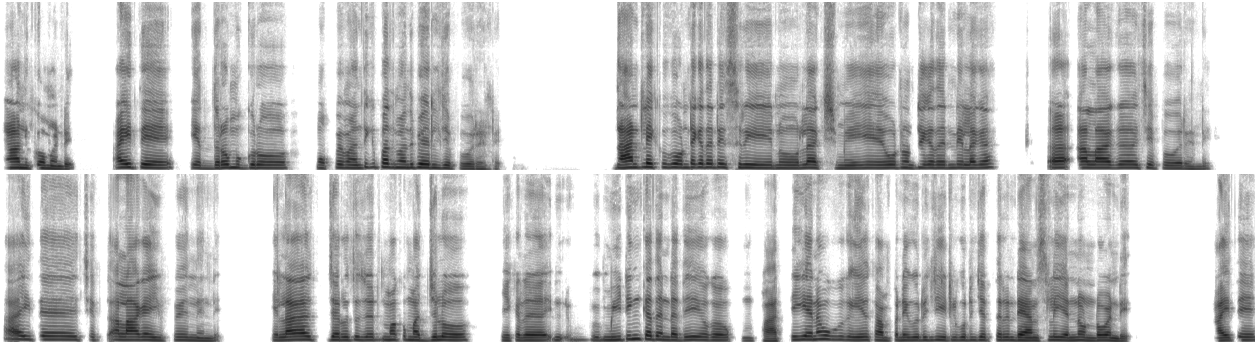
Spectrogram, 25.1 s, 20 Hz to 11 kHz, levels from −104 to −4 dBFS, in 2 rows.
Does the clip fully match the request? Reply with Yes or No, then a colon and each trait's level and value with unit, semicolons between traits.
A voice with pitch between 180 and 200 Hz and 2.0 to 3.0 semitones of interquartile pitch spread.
Yes: high, 190 Hz; narrow, 2.6 semitones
